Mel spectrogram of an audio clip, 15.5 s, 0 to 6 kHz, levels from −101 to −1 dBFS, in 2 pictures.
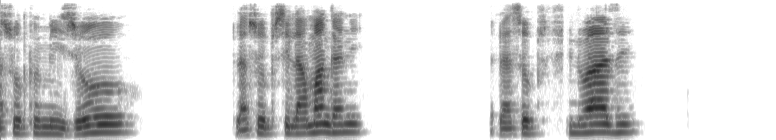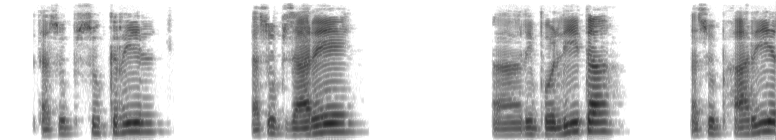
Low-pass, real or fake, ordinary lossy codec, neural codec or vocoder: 5.4 kHz; real; none; none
